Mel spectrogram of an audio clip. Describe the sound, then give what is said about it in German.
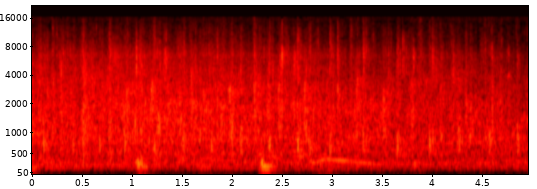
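Steady audience applause at a book reading, welcoming the author of the new Pferdeflüsterer Akademie horse-riding book series; a dense wash of many hands clapping at moderate volume with a few louder individual claps and a faint whoop or voice rising briefly through it. “Und jetzt erzähle ich euch gar nicht mehr, sondern ich bitte euch um einen donnerhufenstarken Applaus”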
